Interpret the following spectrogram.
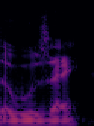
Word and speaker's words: Awuzie: the locker room that that's not my name. That's not how you say it. We were like Cheeto Awuzie. It's just Awuzie.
